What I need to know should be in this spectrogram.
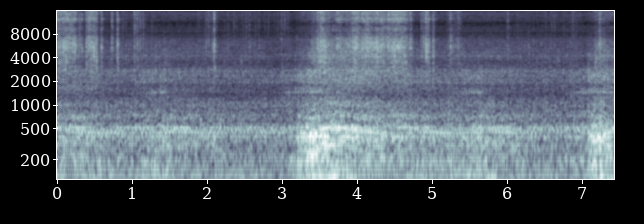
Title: bruit moteur décélération Dacia Eco G 100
